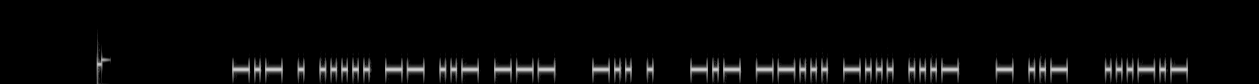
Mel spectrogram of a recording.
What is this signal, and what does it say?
Morse code, heard as a keyed tone, about 22 wpm, 700 Hz. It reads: KE5MUO DE K7BV TU <SK>
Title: K1USN SST QSO Practice 22wpm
